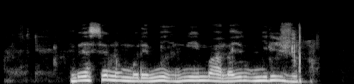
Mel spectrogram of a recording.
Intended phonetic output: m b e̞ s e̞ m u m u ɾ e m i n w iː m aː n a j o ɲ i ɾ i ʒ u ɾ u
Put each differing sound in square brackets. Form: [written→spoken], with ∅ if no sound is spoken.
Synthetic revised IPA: m b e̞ s e̞ [m→n] u m u ɾ e m i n w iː m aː n a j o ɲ i ɾ i ʒ u ɾ u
